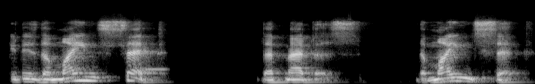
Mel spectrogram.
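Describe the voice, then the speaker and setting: A man's voice: mid-range voice, a bit bright, poor audio. A male professor from India giving a motivational management lecture, emphatic and fond of repeating key words. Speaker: professor giving a guest talk.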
